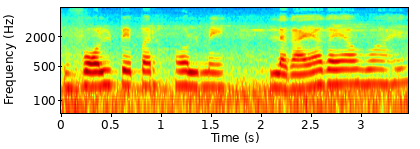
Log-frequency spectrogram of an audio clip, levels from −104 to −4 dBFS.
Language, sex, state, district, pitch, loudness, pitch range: Hindi, female, Madhya Pradesh, Dhar, 195 Hz, -16 LUFS, 180-210 Hz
